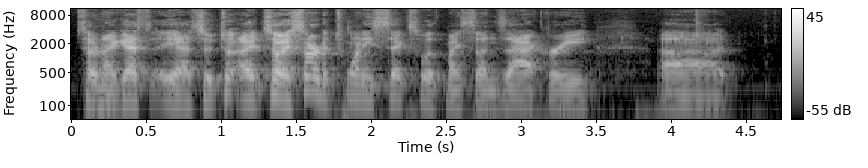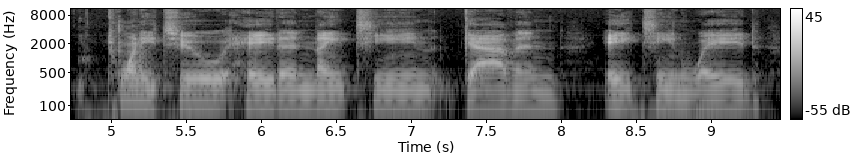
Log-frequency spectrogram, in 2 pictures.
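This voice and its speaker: A middle-aged man from Pennsylvania, a podcast guest talking in a friendly, rambling way with many pauses. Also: on the low side, sharp tone. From Pennsylvania, USA. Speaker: guest, hotel owner. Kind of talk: casual interview talk. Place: podcast studio.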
